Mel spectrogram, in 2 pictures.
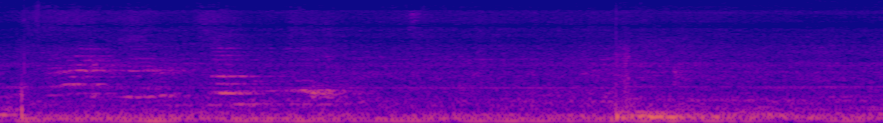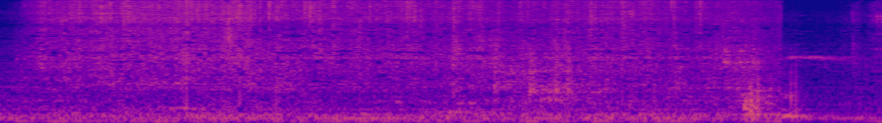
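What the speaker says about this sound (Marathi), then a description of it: "आता आपण तव्यामध्ये तेल घालून घेऊया" A paratha for paneer rolls frying in oil on a tawa: a low background hiss swells midway into a bright, steady sizzle that fades near the end, with faint voices beneath.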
